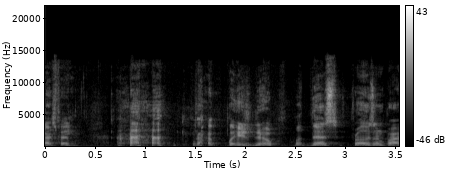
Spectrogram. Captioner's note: Ming laughs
